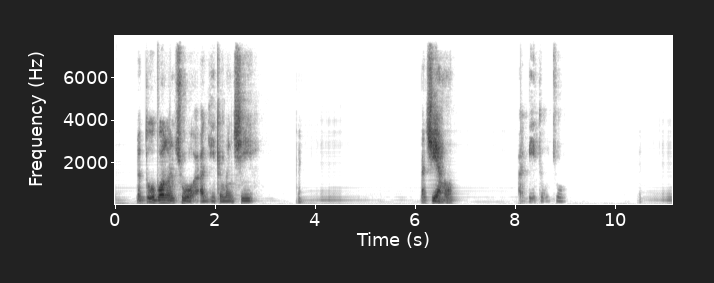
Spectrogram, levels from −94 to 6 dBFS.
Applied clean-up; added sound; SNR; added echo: neural mask model DeepFilterNet 3.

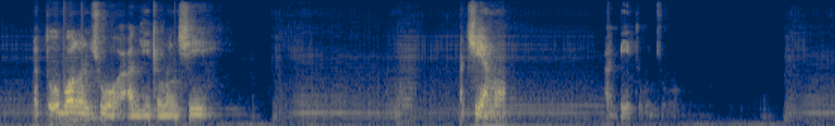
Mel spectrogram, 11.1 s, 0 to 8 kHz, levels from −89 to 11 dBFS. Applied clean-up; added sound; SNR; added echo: neural separator model SepFormer DNS4.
